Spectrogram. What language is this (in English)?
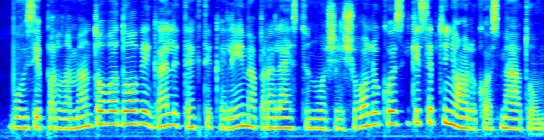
Lithuanian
